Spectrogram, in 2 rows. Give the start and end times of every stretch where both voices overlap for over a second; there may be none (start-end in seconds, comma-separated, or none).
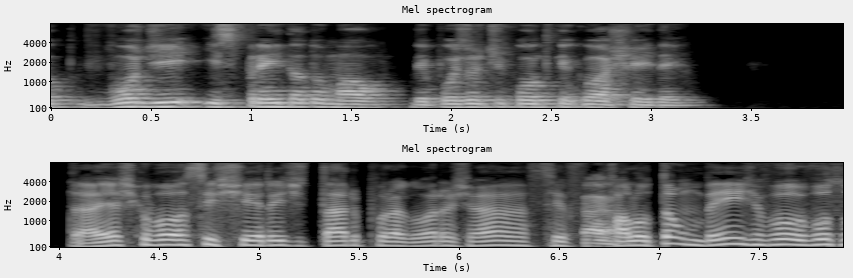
none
